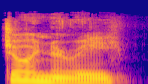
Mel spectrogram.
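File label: "joinery", British English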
